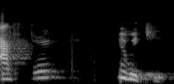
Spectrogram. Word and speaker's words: activity: So for the words ending with Y, The rule is to stress on the third last syllable. That is 2 syllables from the last, not 2 syllables, 3 syllables from the last.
